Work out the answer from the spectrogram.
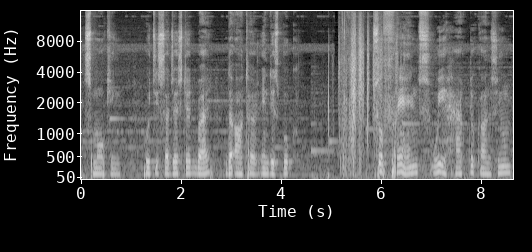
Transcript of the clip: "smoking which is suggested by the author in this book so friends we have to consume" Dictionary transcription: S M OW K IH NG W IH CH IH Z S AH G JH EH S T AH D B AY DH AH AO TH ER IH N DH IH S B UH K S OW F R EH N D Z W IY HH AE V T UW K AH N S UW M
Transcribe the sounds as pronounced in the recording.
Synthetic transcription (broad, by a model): S M OW K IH NG W IH CH IH Z S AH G JH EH S T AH D B AY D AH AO T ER IH N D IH S B UH K S OW F R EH N D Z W IY HH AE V T UW K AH N S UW M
